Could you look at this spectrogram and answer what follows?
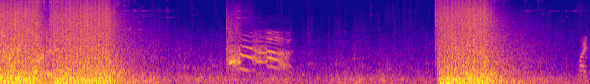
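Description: Video game turret fire in long, dense automatic bursts, loud and close, with a quiet gap in between and a short mechanical whir before the final burst.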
